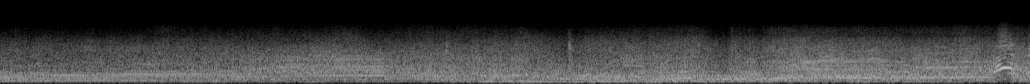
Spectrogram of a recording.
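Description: Race cars roar around the oval at East Moline Speedway, a steady loud engine drone that rises and falls as the pack passes, with a race announcer talking over it throughout.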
